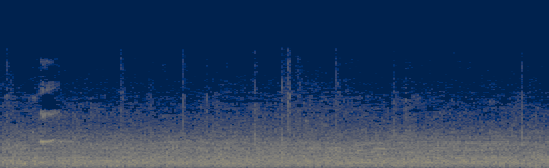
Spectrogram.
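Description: Steady background noise of a basketball arena on a TV broadcast, with one brief high chirp shortly after the start.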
